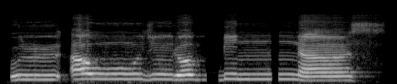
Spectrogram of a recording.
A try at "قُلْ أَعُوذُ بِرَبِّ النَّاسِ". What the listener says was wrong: قل أعوذ বললে হবে না, أعوذ بي, একটা বি আছে। হ্যাঁ, قل أعوذ برب الناس।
